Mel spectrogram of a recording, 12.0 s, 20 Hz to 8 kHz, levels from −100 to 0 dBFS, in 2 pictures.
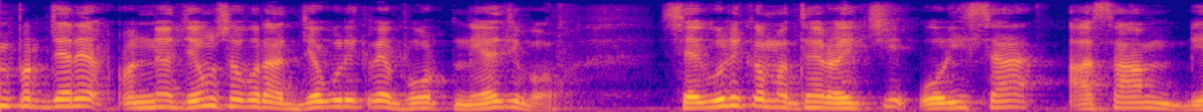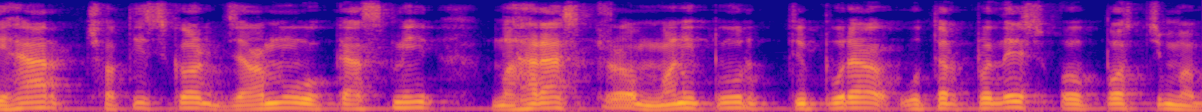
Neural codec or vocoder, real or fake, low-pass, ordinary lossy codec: codec, 16 kHz, 4 kbps, FunCodec, trained on LibriTTS, 50 frames a second; fake; none; none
